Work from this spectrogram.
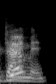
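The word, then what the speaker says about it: Daymond: Matt has worked with, is it Damon or how do I say, is it Damon or Diamond? Yep. I'm not sure how he pronounced. Okay, it is Damon John of the Shark Tank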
